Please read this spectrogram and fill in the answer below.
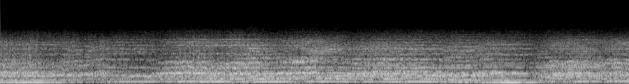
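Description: Opera chorus singing with orchestra over long held low notes, in an old live recording with a dull top end.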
